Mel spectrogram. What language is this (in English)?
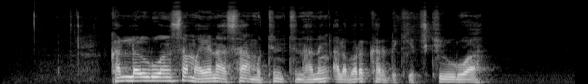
Hausa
